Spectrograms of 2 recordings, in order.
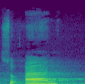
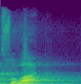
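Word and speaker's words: سؤال: This is not suwal or sawal. It's su'al. If I had written it like this, it would still be pronounced the same way. So just because you see the waw does not mean the waw is pronounced at all.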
